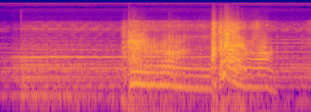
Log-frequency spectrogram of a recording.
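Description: dog growling and snapping

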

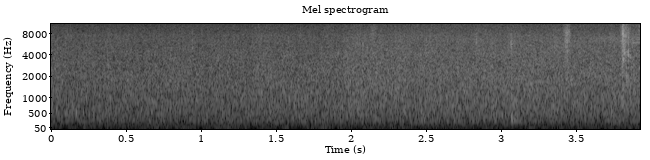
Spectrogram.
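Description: waterfall rushing water

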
